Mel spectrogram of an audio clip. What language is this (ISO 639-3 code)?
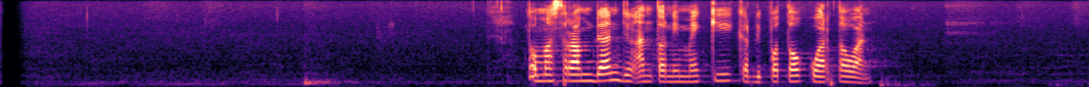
sun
